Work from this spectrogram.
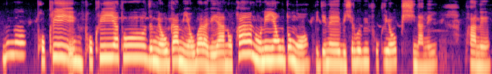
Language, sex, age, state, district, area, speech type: Bodo, female, 45-60, Assam, Udalguri, rural, spontaneous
